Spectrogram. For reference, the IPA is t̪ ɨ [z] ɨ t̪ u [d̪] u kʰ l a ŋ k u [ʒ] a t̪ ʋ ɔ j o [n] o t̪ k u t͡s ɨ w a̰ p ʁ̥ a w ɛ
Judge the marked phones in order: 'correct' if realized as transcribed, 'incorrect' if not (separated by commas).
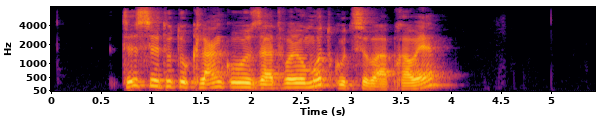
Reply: incorrect, incorrect, incorrect, incorrect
